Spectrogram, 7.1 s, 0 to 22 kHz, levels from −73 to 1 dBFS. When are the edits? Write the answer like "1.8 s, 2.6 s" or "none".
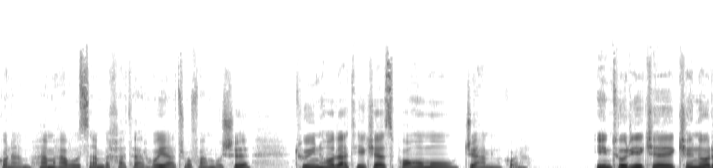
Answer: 5.9 s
